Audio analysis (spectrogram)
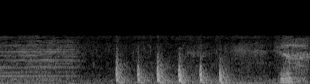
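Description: A series of six sharp, evenly spaced knocks on a door, distinct, following a low steady hum, with a brief muffled sound at the end.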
